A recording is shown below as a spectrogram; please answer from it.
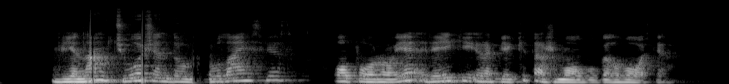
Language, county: Lithuanian, Kaunas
